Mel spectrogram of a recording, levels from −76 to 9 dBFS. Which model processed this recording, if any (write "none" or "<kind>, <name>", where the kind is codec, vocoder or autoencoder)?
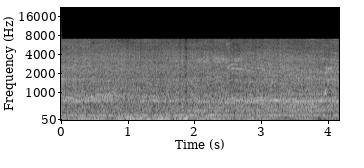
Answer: vocoder, Vocos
